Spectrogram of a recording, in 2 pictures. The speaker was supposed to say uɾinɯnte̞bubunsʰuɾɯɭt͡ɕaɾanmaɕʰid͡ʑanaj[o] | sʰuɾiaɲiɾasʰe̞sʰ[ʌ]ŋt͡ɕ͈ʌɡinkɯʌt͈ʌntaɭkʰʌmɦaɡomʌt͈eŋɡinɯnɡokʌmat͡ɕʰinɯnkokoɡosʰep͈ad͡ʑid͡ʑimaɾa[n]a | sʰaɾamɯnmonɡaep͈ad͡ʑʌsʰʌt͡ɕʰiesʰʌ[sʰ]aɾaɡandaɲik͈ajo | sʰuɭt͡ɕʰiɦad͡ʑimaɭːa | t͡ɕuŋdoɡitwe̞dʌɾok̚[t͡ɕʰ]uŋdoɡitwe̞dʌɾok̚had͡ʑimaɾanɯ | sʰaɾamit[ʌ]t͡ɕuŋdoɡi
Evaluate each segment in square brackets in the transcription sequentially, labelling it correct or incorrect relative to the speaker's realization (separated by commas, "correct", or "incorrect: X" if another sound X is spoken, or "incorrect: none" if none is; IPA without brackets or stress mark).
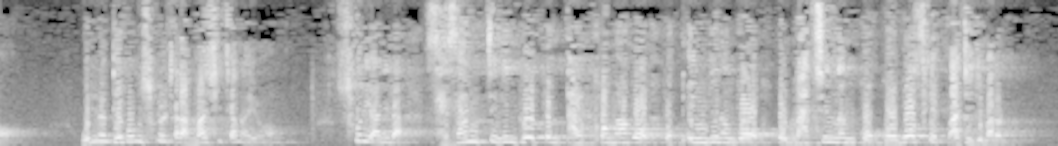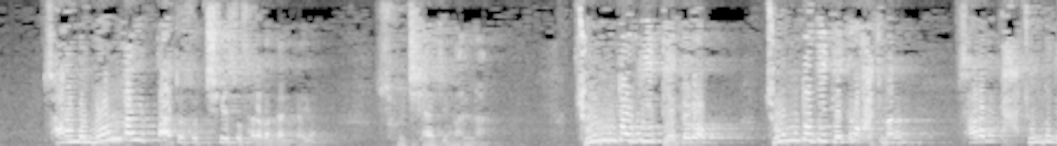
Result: correct, incorrect: a, correct, correct, incorrect: t͡ɕ, incorrect: a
